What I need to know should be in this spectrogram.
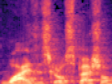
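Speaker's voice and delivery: normal talking voice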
